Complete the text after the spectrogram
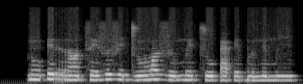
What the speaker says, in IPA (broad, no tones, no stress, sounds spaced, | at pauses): ɾ ũ ʔ e r ɑ̃ t͡s e z ɯ z i d͡z ũ lˠ ɯ z ɯ m e t͡s u ʔ æ ʔ e ɓ ɯ n ẽ m i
